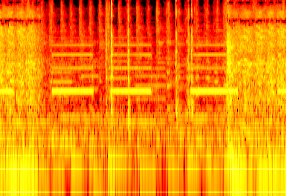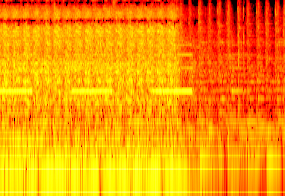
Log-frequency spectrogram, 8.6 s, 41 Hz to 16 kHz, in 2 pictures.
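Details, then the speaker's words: Jeep 4.0 first start after overhaul: starter churns steadily about twice a second but never catches, no RPM reading; owner suspected the original 20-year-old, 200,000-mile crankshaft position sensor; actual cause an open crank sensor harness. "didn't work either the only thing left I don't want to say the only thing there's still a few things I gotta check but I'm not getting any RPM so I'm thinking it's this uh crankshaft position sensor"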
